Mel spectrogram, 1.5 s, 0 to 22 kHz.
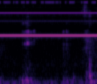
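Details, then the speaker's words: Singer sewing machine with needle bar blocked to simulate the fault: thin high continuous beep over faint mechanical ticks, E4 error shown after the needle bar tried to move and couldn't. "you see there, E4, it's given an E4 on it."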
